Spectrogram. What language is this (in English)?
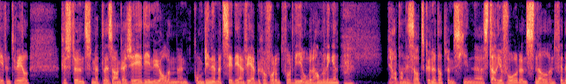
Dutch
